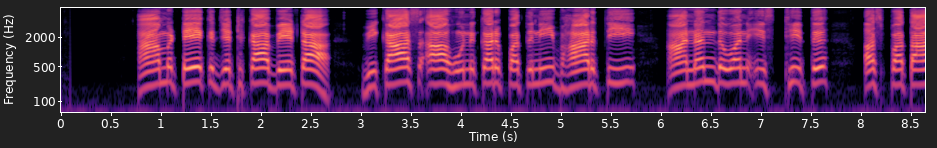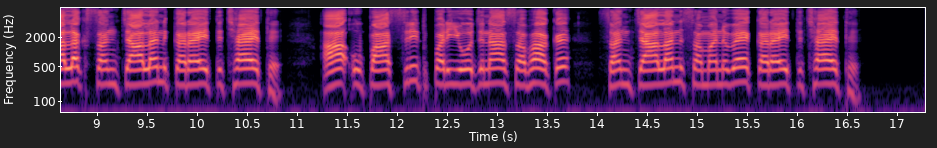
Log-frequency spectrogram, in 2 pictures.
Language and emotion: Maithili, neutral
